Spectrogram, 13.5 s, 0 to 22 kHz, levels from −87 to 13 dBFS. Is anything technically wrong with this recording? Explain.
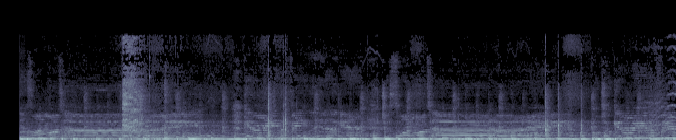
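Yes, there's a cut-off start. The first 0.40 s is digital silence, then the sound comes in abruptly at 0.40 s, already mid-event. Capture evidently began late, so there's no natural attack or fade-in, just a hard jump from nothing.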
